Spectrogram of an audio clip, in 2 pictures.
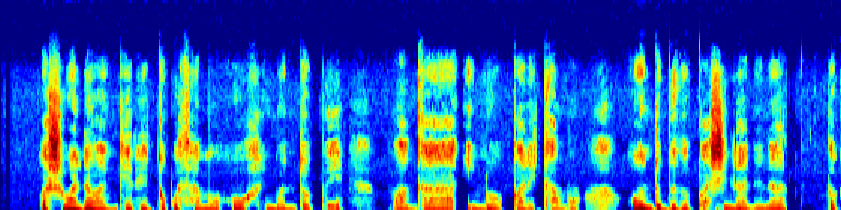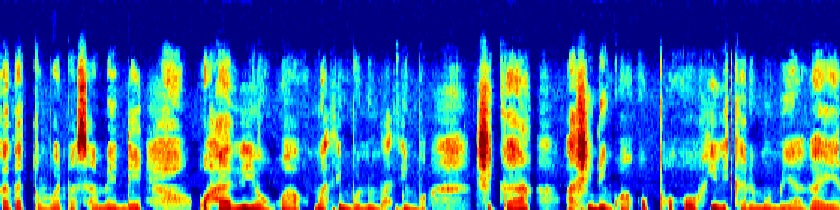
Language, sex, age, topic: Oshiwambo, male, 25-35, agriculture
